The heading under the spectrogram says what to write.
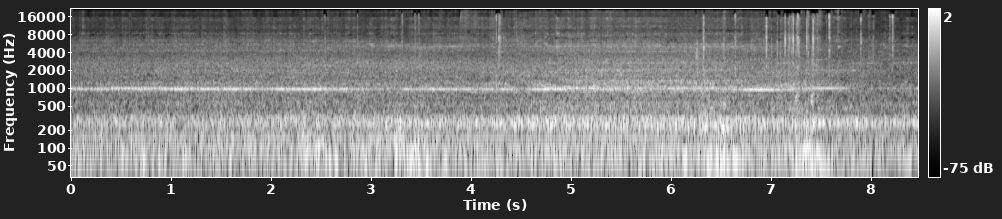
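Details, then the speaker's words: Manual truck on the road in sixth gear: a thin steady whine holds one pitch, clearly not clutch noise. Sitting still it stays with the clutch pushed in but stops in any gear. Gearbox whine, cause unknown, gearbox to be pulled. "sixth has a pretty bad wine I don't know if you guys can hear it"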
